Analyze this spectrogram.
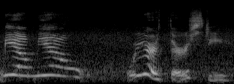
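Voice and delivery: high mewing kitty voice; crying cats. Acted. Hundreds of cats crying to the old man, high mewing. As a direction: mew it like a thirsty kitten. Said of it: "cried the hundreds of cats".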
